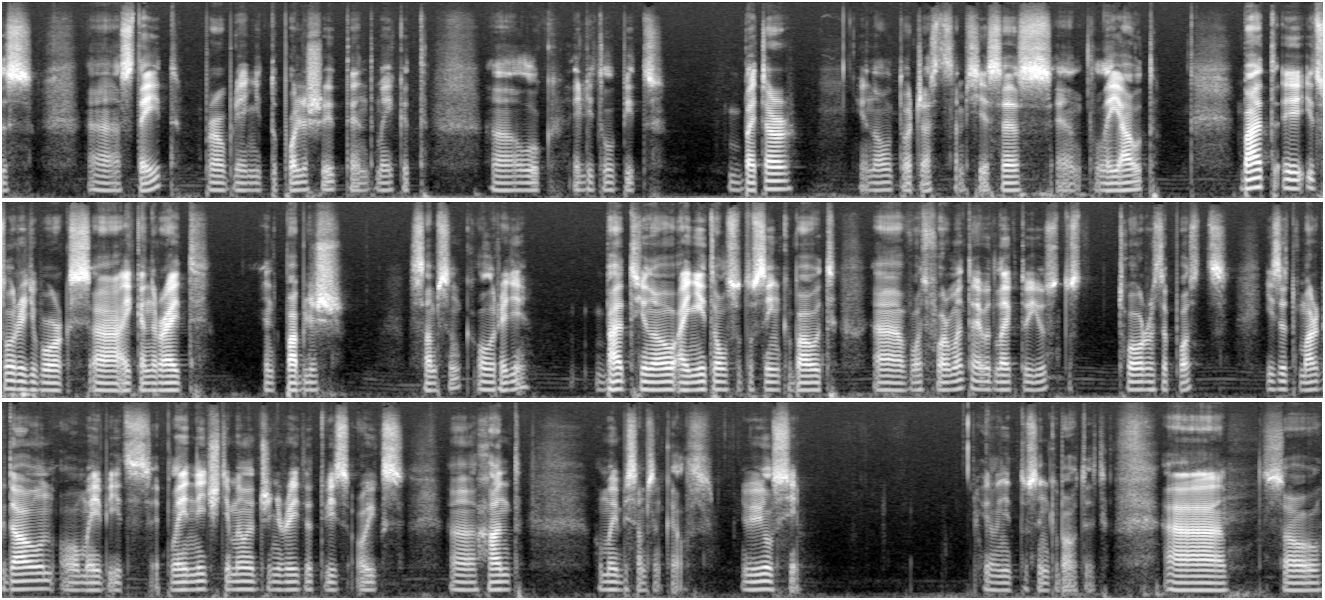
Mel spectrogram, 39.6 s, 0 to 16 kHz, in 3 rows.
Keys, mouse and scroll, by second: 9.1 ctrl+g, 15.6 ctrl+space, 15.7 ctrl+n, 16.0 ctrl+n, 16.3 ctrl+p, 20.4 ctrl+space, 20.6 ctrl+p, 36.3 ctrl+space, 36.4 ctrl+e, 37.1 ctrl+g, 37.6 ctrl+n, 37.7 ctrl+n, 38.5 Return, 38.7 ctrl+p, 39.0-39.6 typing.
